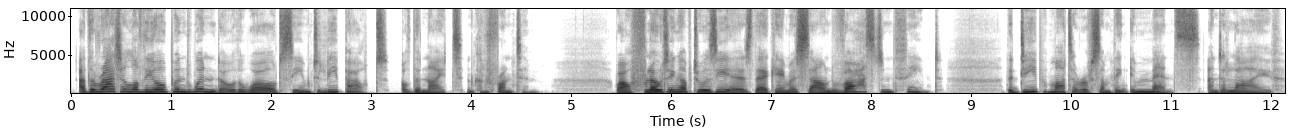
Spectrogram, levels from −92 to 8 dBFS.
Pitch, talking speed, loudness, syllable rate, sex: 220 Hz, 200 wpm, -19 LUFS, 5.4 syllables/s, female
